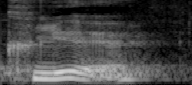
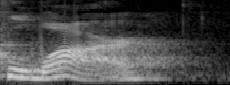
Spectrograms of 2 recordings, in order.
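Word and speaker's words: coulure: Couleur. That might not be how you pronounce it in French. But it's like color. – Oh! – But it's not couloir. See, it's C-O-U-L-U-R-E.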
